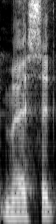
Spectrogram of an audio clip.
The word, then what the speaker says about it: Merced: in Merced, California, which you now know is correct pronunciation.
